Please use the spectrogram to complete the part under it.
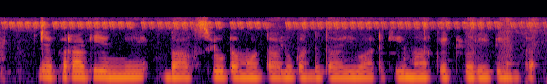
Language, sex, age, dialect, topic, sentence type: Telugu, female, 18-24, Southern, agriculture, question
